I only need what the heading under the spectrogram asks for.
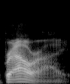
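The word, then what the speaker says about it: Brauerei: I think EI but his Brower ey is how it's pronounced which is basically for Brewery but that throws off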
